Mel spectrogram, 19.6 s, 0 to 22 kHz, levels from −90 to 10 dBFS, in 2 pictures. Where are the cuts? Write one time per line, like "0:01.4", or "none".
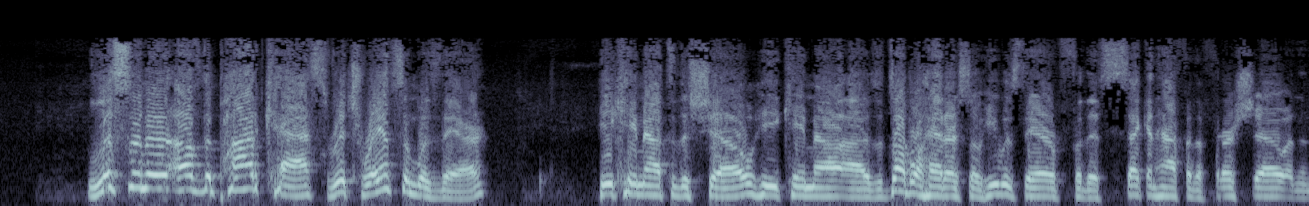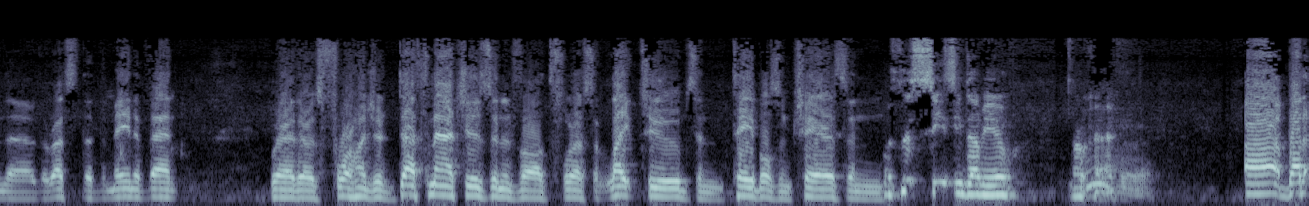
0:17.7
